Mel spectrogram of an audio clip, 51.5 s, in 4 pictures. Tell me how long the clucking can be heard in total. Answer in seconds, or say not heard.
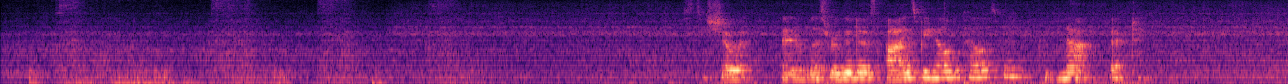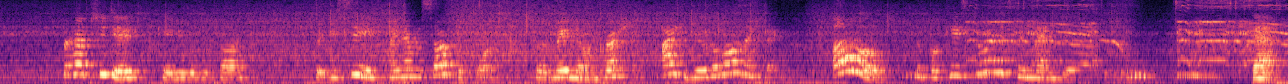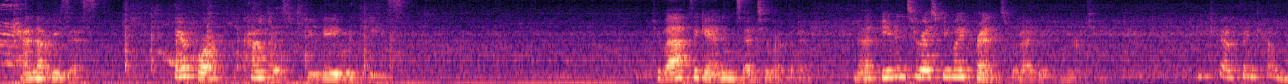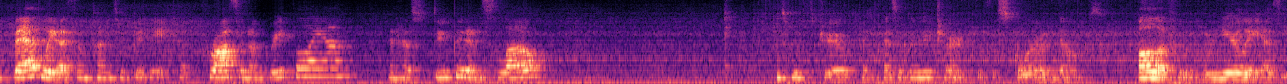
8 s.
